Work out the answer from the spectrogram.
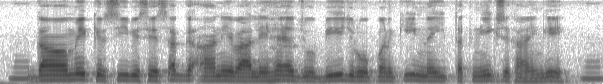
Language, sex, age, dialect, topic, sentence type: Hindi, male, 41-45, Kanauji Braj Bhasha, agriculture, statement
